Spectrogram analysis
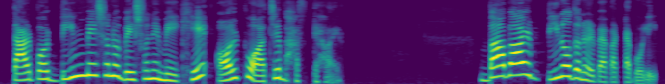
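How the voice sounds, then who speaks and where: A woman narrates a novel in a high voice with very lively intonation. The reading is scripted audiobook storytelling, captured dry and close to the mic. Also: no room sound.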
